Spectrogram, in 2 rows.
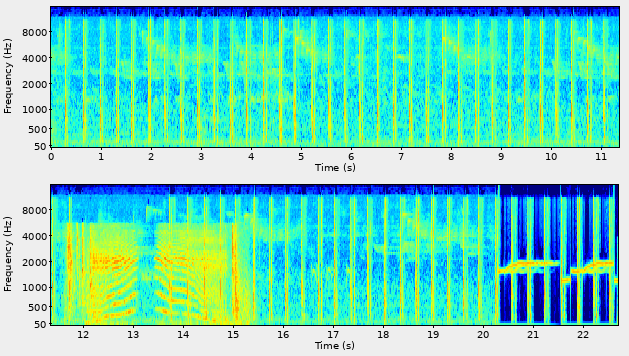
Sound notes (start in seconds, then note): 0.2 footsteps; 11.5 door opens and shuts; 15.3 footsteps; 22.5 bump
